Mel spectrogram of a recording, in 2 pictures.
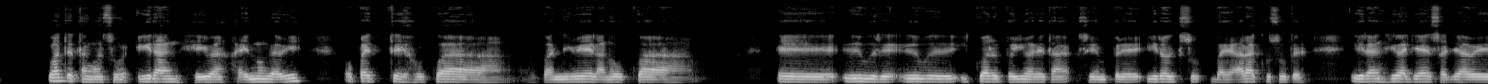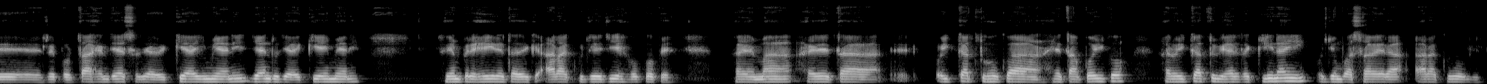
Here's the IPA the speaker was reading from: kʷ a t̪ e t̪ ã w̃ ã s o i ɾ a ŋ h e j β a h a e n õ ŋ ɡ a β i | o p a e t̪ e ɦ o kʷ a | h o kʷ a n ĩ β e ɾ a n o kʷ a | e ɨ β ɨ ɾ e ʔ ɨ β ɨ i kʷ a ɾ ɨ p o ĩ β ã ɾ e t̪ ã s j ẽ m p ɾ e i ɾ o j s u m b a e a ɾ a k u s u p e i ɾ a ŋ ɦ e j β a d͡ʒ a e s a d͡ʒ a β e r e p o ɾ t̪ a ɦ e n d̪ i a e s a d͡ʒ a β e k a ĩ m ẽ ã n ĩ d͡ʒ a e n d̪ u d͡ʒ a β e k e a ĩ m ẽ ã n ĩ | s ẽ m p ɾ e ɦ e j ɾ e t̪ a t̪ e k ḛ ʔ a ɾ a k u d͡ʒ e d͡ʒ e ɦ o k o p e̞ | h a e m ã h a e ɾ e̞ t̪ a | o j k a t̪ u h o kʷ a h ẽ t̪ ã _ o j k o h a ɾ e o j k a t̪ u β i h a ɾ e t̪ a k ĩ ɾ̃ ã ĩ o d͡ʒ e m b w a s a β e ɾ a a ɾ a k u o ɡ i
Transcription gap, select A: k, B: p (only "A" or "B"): B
